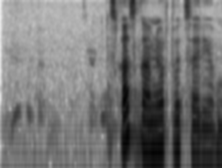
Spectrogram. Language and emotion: Russian, neutral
